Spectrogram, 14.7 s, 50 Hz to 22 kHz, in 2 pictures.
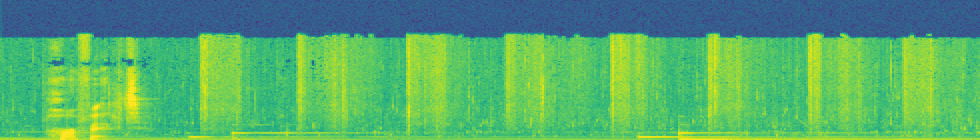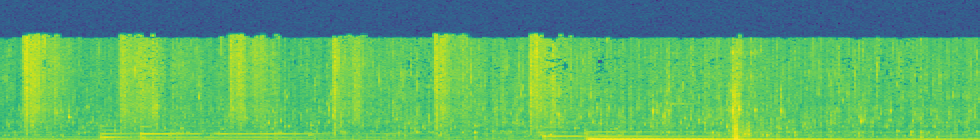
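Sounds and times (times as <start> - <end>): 
water drips and splashes: 0.0 - 14.6
speech: 0.4 - 1.1.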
